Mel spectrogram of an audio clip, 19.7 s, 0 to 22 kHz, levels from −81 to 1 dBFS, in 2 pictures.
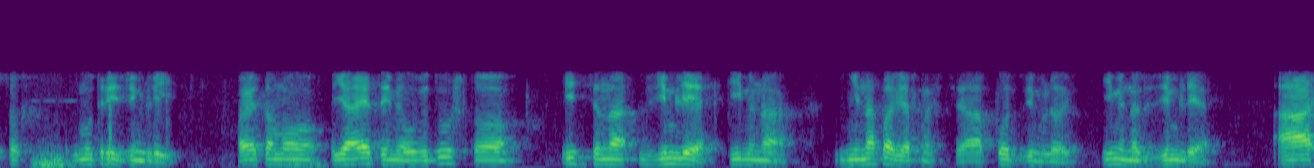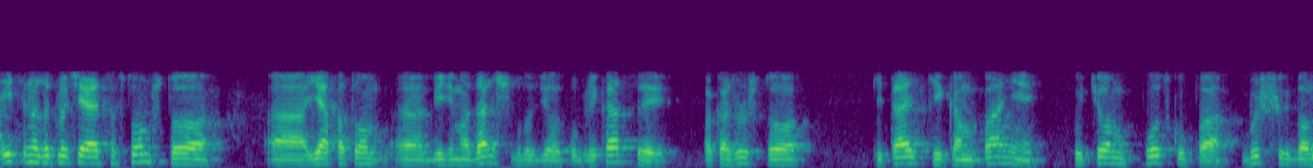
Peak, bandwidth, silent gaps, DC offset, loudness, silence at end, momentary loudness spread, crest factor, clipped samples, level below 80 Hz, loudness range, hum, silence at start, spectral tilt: -4 dBFS; 4 kHz; none; under 0.1%; -24 LUFS; 0 s; 10 LU; 20 dB; under 0.1%; -54 dBFS; 4 LU; none; 0 s; -10.5 dB/octave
